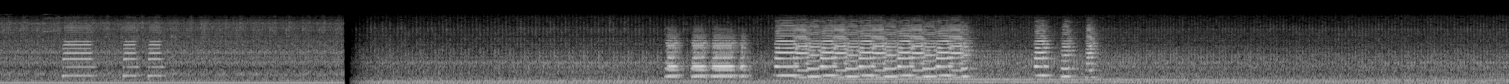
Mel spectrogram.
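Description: Truck engine running steadily with horn honks laid over it: a few short beeps, then a longer two-note honking pattern, then more short beeps. The engine hum cuts off abruptly and resumes at a different pitch a few seconds in, and steps up slightly in pitch when the long honking begins.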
